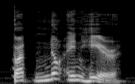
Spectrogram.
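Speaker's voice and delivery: a slow, firm snap; sharp snap. A narrator's reading. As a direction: bite it off in anger. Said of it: "snapped Tiffany".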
